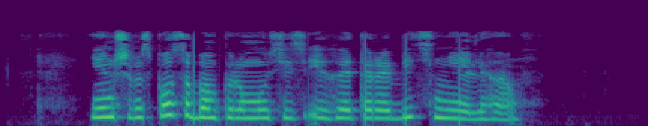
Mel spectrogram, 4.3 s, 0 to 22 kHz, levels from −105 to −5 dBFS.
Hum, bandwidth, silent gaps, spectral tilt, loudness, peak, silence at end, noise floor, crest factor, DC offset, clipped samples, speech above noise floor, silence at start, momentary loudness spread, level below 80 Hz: none; 8 kHz; none; -2.5 dB/octave; -37 LUFS; -20 dBFS; 0.85 s; under -90 dBFS; 18 dB; under 0.1%; under 0.1%; over 54 dB; 0.6 s; 9 LU; -76 dBFS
